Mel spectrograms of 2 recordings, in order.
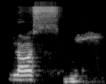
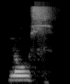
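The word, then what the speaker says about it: las: गलत, यहाँ पे जब ला लिखा है तो ये भी लास होगा, लोस नहीं होगा।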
